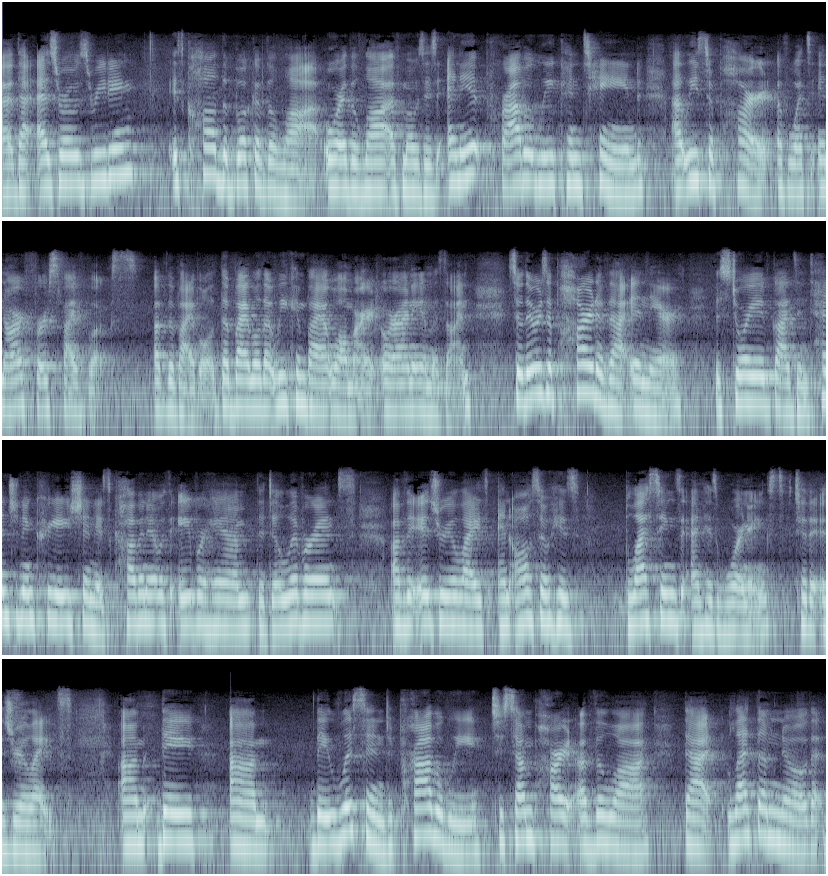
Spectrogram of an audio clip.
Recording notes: Preached at CityChurch in downtown Iowa City.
